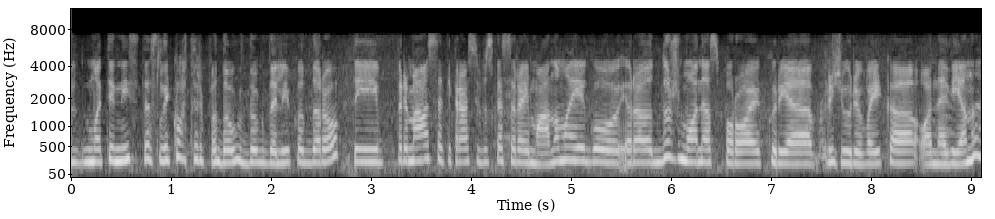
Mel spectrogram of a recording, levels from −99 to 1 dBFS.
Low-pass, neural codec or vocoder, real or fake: 7.2 kHz; codec, 16 kHz, 16 kbps, FreqCodec, larger model; fake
